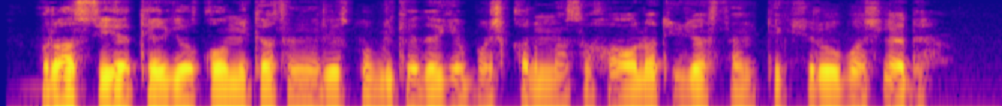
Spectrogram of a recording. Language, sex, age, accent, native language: Uzbek, male, 19-29, Namangan, Uzbek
